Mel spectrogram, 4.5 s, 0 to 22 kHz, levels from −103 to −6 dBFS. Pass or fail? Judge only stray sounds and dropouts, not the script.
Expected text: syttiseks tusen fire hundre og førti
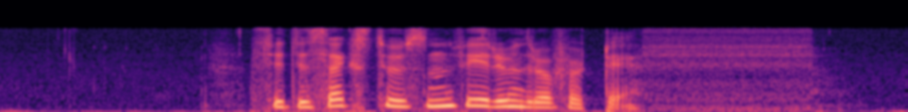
pass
